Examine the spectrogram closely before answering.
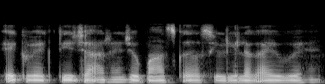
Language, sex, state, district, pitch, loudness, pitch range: Hindi, male, Jharkhand, Deoghar, 95 Hz, -16 LUFS, 95-100 Hz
